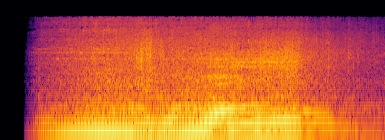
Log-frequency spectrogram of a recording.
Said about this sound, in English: And I drove my car off the train and onto the road. A French road.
